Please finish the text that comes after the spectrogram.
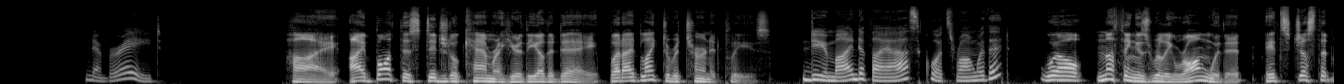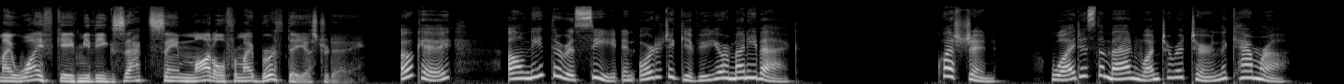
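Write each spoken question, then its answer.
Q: Why does the man want to return the camera?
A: His wife gave him the same model for his birthday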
